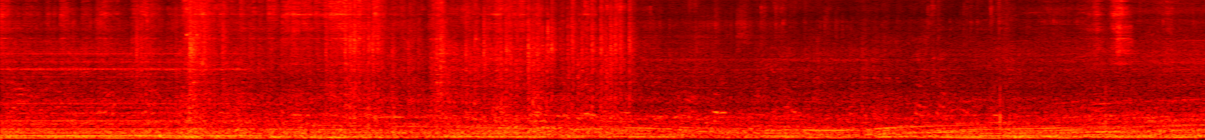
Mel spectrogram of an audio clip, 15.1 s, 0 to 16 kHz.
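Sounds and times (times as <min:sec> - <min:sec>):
bus engine drone: 0:00.0 - 0:15.0.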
